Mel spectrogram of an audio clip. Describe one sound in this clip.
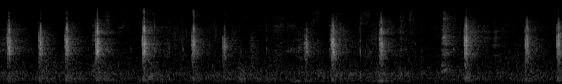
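Chalk taps and scratches sharply on a blackboard.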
